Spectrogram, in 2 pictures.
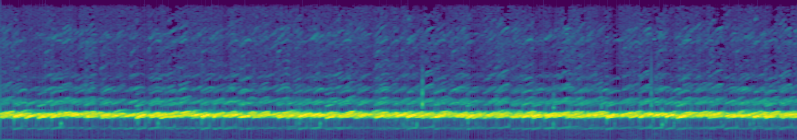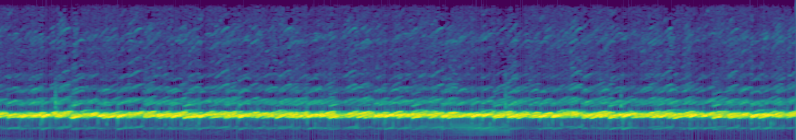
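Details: Early-year nighttime frog pond full of spring peepers, whose overlapping high, sharp peeps make a constant shrill chorus; a short lower rustle appears near thirteen seconds.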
